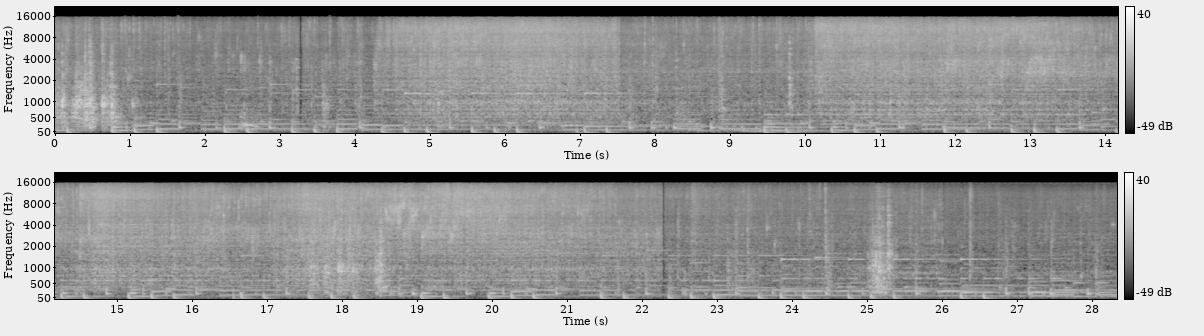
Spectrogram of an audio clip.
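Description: Rounds of mountain yam frying in oil in a nonstick pan, a steady sizzle that swells louder in stretches as the slices are turned, with a sharp click of cooking chopsticks against the pan near the start and again near the end.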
